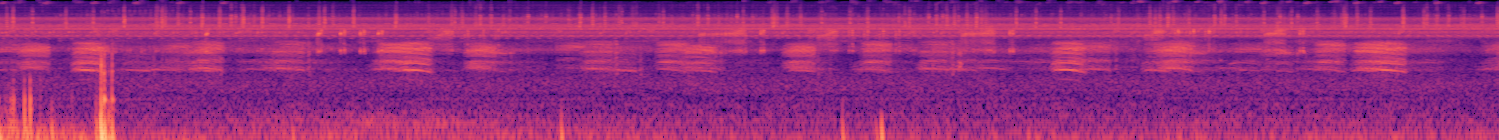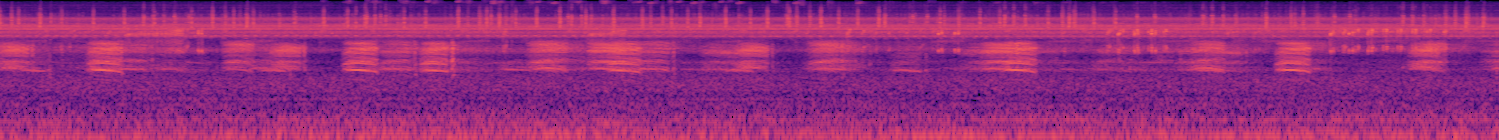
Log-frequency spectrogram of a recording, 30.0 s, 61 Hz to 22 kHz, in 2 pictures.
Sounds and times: undulated tinamou 0.0 - 1.3

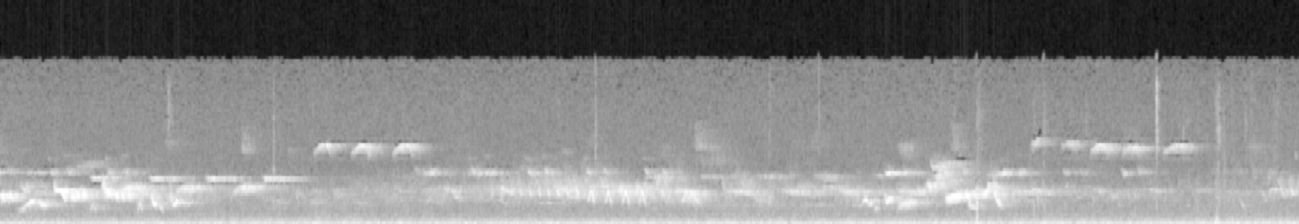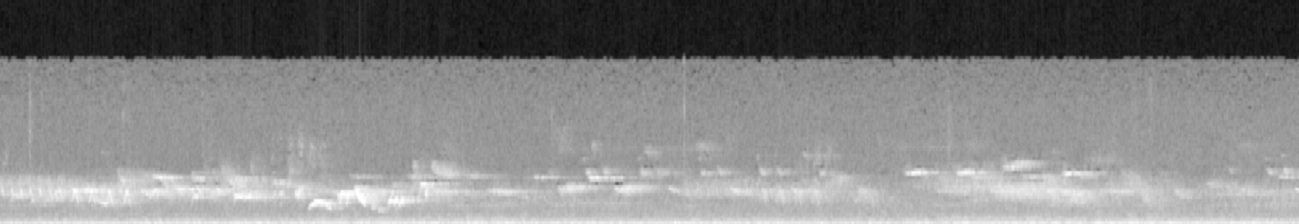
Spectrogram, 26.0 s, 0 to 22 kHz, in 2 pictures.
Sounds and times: birds 0.0 - 25.9

